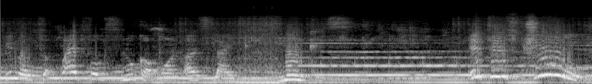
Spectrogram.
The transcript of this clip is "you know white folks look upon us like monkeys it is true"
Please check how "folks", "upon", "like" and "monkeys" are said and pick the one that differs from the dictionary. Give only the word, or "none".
monkeys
